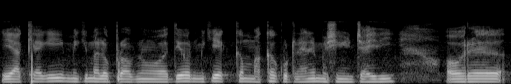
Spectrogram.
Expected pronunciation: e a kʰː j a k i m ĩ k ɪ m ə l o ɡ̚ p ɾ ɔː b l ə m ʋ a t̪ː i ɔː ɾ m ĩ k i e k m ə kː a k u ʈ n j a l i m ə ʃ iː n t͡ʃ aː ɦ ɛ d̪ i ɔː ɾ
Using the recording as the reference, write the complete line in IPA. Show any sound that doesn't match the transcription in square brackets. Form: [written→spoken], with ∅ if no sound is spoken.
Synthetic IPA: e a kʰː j a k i m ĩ k [ɪ→i] m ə l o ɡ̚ p ɾ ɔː b l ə m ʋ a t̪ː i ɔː ɾ m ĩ k i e k m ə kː a k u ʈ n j a l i m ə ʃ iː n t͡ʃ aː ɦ [ɛ→i] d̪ i ɔː ɾ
